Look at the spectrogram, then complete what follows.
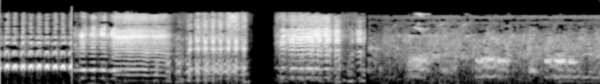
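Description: A rapid pulsing call cuts off about a second in. Two loud, wavering animal calls follow, each about a second long, and then fainter calls.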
